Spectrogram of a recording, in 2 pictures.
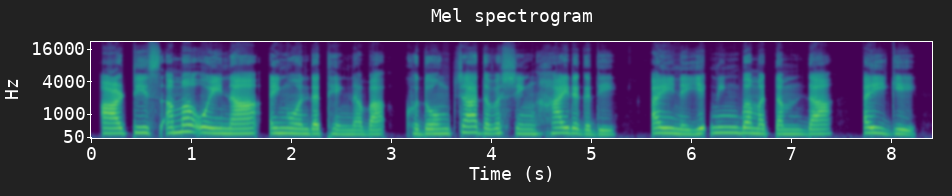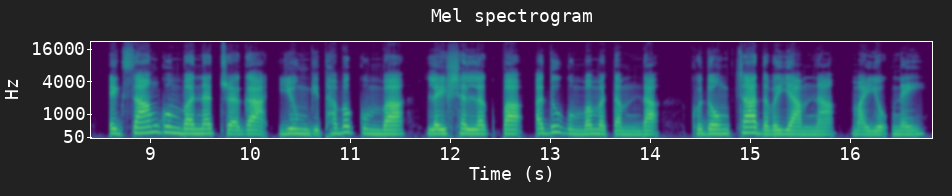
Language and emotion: Manipuri, neutral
